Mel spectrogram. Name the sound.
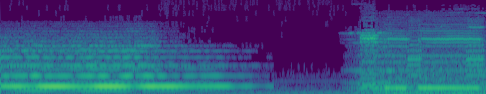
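car horns honking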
